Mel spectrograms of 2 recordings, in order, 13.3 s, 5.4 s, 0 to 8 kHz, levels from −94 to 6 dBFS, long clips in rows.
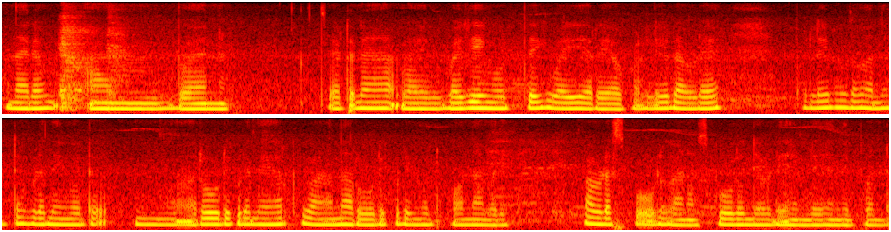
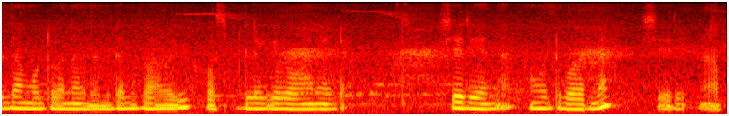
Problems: constant background noise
